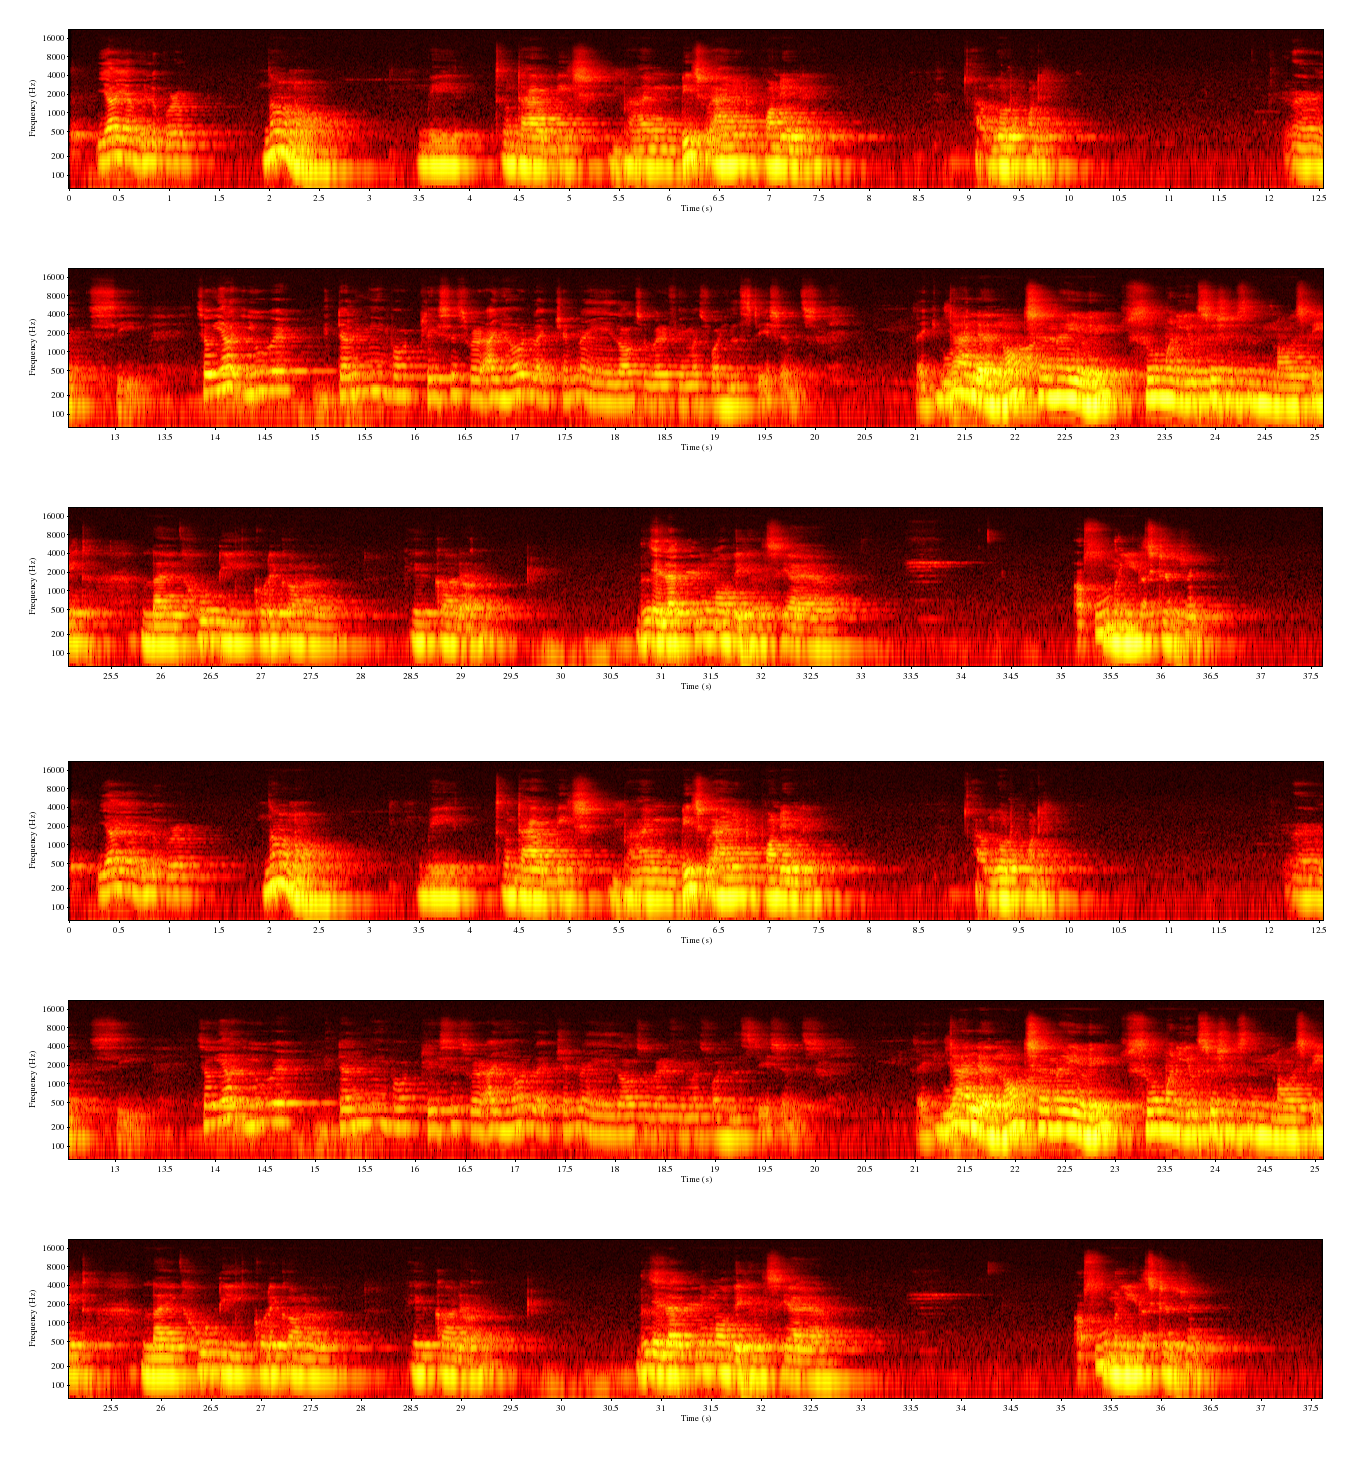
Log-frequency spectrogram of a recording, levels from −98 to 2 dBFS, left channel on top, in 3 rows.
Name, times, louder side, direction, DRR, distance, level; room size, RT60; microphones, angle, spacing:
voice 1, 0.3-1.2 8.8-8.9 12.1-20.3 21.0-21.8 22.1-22.2 25.7-25.8 29.0-29.2 30.6-31.7 33.5-33.9 35.1-35.7 36.2-36.4, left 2 dB, 65° left, 6 dB, 0.7 m, -33 dB
voice 2, 1.9-2.6 3.5-3.9 4.3-7.5 9.0-9.8 21.2-27.8 28.5-29.3 30.7-32.7 35.2-36.4, equal, ahead, -3 dB, 1.3 m, -26 dB
8.0 x 5.1 x 5.1 m, 1.2 s
head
